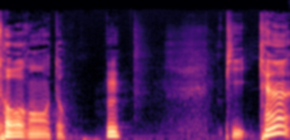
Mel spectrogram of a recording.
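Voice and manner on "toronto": Toronto with first syllable to stressed. Explaining where the stress falls in a word: stress on first to of toronto. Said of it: "L'accent dans Toronto est dans le premier to".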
